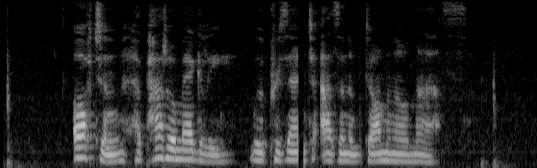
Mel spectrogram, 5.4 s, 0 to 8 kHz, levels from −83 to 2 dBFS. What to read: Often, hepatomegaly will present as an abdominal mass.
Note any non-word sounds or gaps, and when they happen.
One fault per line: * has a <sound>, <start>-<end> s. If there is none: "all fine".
* has a dropout, 3.0-3.0 s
